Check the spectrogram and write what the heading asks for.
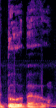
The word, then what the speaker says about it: Bubo: monsieur de Bobo fine Monsieur de Bubo the emphasis falls on the last syllable Bobo mm-hmm see now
